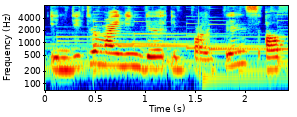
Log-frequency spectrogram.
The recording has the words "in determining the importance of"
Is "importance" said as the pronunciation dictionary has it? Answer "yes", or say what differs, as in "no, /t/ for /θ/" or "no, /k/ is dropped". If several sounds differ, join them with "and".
yes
